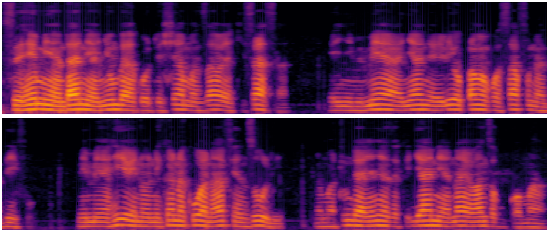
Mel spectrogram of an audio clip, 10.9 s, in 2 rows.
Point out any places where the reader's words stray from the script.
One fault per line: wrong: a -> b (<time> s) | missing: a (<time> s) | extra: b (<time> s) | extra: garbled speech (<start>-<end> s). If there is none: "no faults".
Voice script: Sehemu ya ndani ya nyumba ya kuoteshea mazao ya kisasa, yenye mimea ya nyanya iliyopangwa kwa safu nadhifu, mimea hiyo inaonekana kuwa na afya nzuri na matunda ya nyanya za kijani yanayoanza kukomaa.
no faults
